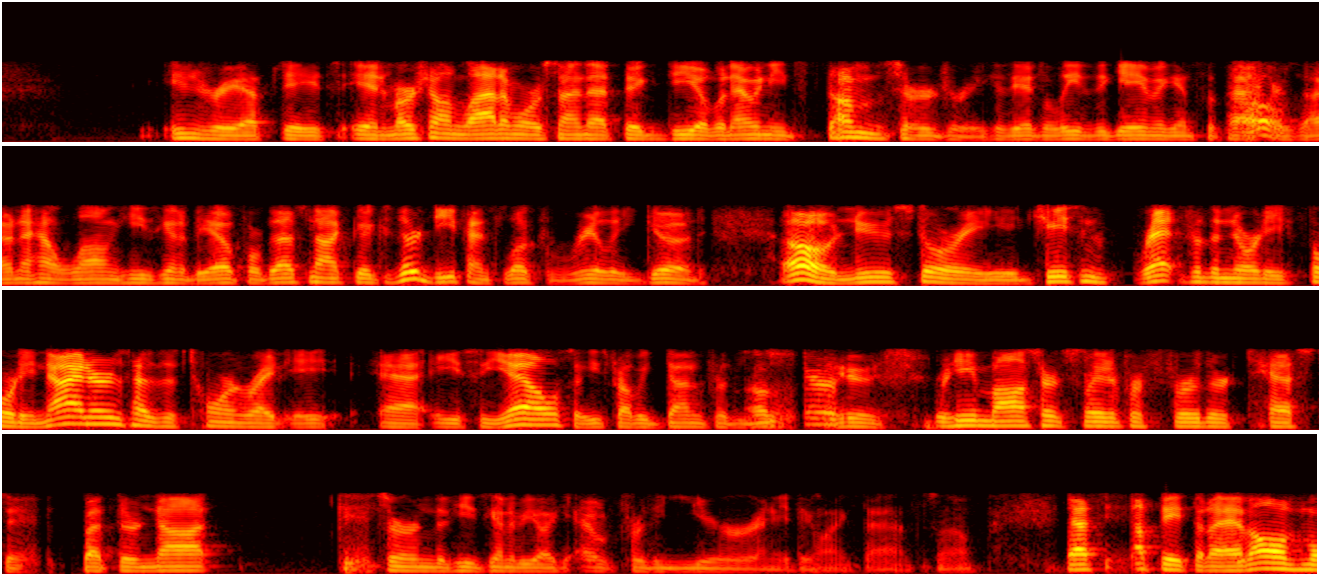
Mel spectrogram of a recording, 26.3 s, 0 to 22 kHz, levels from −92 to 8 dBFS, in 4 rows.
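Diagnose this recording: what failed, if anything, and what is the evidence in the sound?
The codec stage failed: the speech was coded with the AMR narrowband mobile codec at a low rate, which fits a 7.4 kbps mode. Nothing above 4 kHz survives, and the voice sounds plainly buzzy and synthetic.

The radio link also failed, causing lost AMR speech frames at 12.10, 17.02, 19.82 (after "slated for further"), 21.48 and 25.28 s. The decoder stretched the last sound and faded it for 0.1 to 0.16 s each time.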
